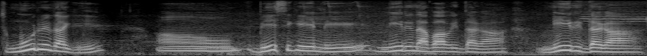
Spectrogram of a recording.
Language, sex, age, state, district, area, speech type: Kannada, male, 60+, Karnataka, Dharwad, rural, spontaneous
